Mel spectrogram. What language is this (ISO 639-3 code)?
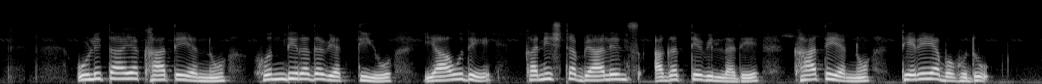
kan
